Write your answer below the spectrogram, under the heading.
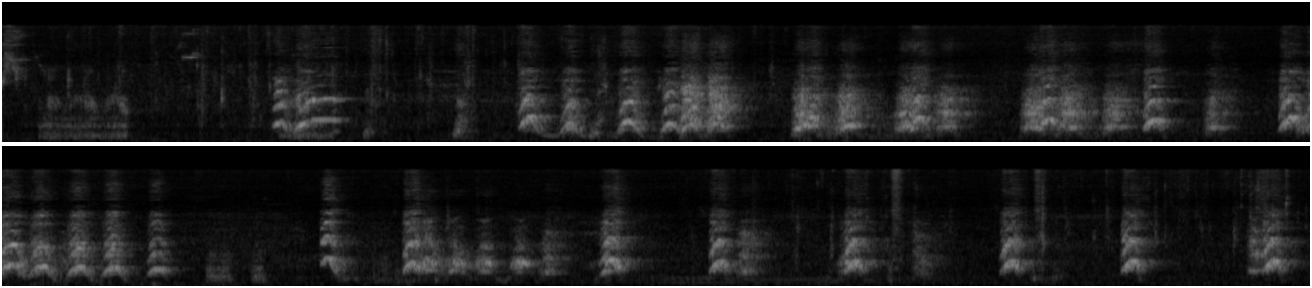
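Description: Saarloos wolfdog puppies yipping and barking: short, high calls in quick runs and single yaps, repeated all through.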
